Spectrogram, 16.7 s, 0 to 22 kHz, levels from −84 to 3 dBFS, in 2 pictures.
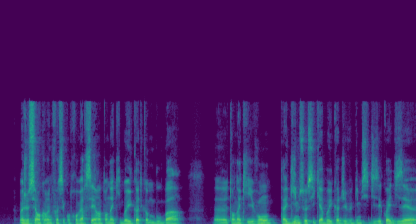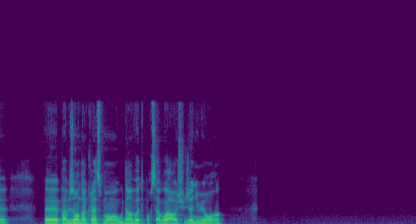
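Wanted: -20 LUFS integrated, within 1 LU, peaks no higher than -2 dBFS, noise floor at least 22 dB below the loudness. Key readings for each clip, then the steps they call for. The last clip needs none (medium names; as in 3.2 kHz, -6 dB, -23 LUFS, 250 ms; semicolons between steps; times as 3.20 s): loudness -23.0 LUFS; peak level -5.5 dBFS; loudness target -20.0 LUFS
-> trim +3 dB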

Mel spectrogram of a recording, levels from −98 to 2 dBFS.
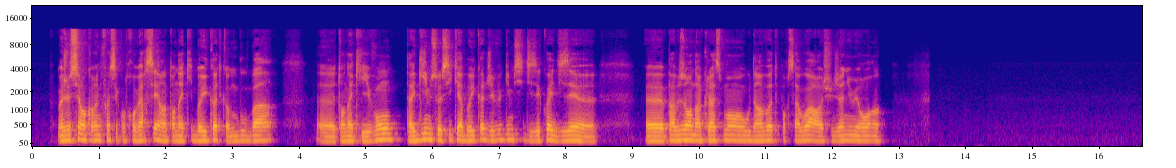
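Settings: loudness -20.0 LUFS; peak level -2.5 dBFS; noise floor -68 dBFS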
